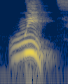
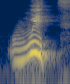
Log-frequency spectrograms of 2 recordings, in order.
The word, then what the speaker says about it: huit: But then, anywhere you see u plus a vowel, you pronounce it as oui. Now you can find this in word like huit. Huit. Huit.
